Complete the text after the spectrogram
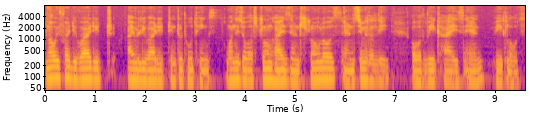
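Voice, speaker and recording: A man with a non-native accent speaks at a fairly slow pace in a very deep, low pitch with monotone, flat intonation, over noticeable background noise. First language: not English. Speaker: trading teacher. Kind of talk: tutorial.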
